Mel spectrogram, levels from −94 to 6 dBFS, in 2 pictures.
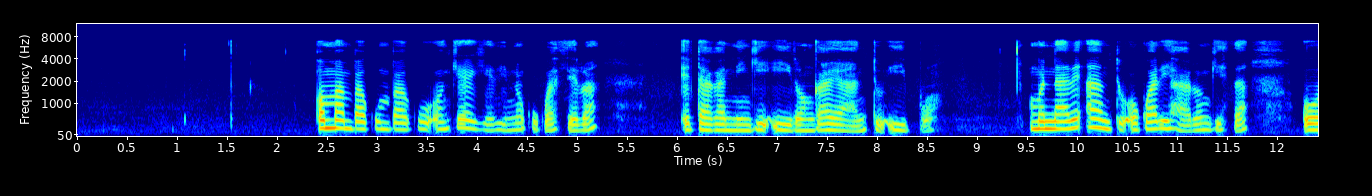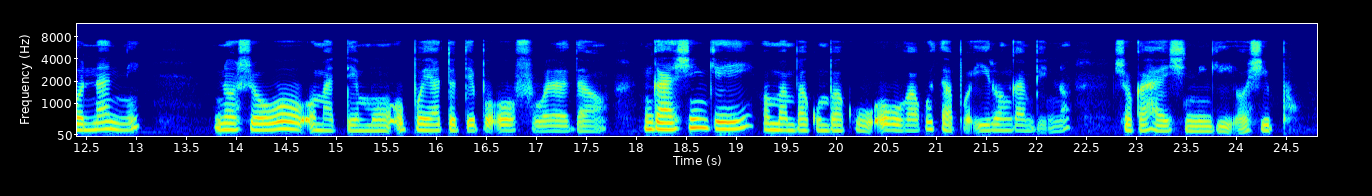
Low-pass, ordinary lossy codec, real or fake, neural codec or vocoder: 7.2 kHz; MP3, 96 kbps; real; none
